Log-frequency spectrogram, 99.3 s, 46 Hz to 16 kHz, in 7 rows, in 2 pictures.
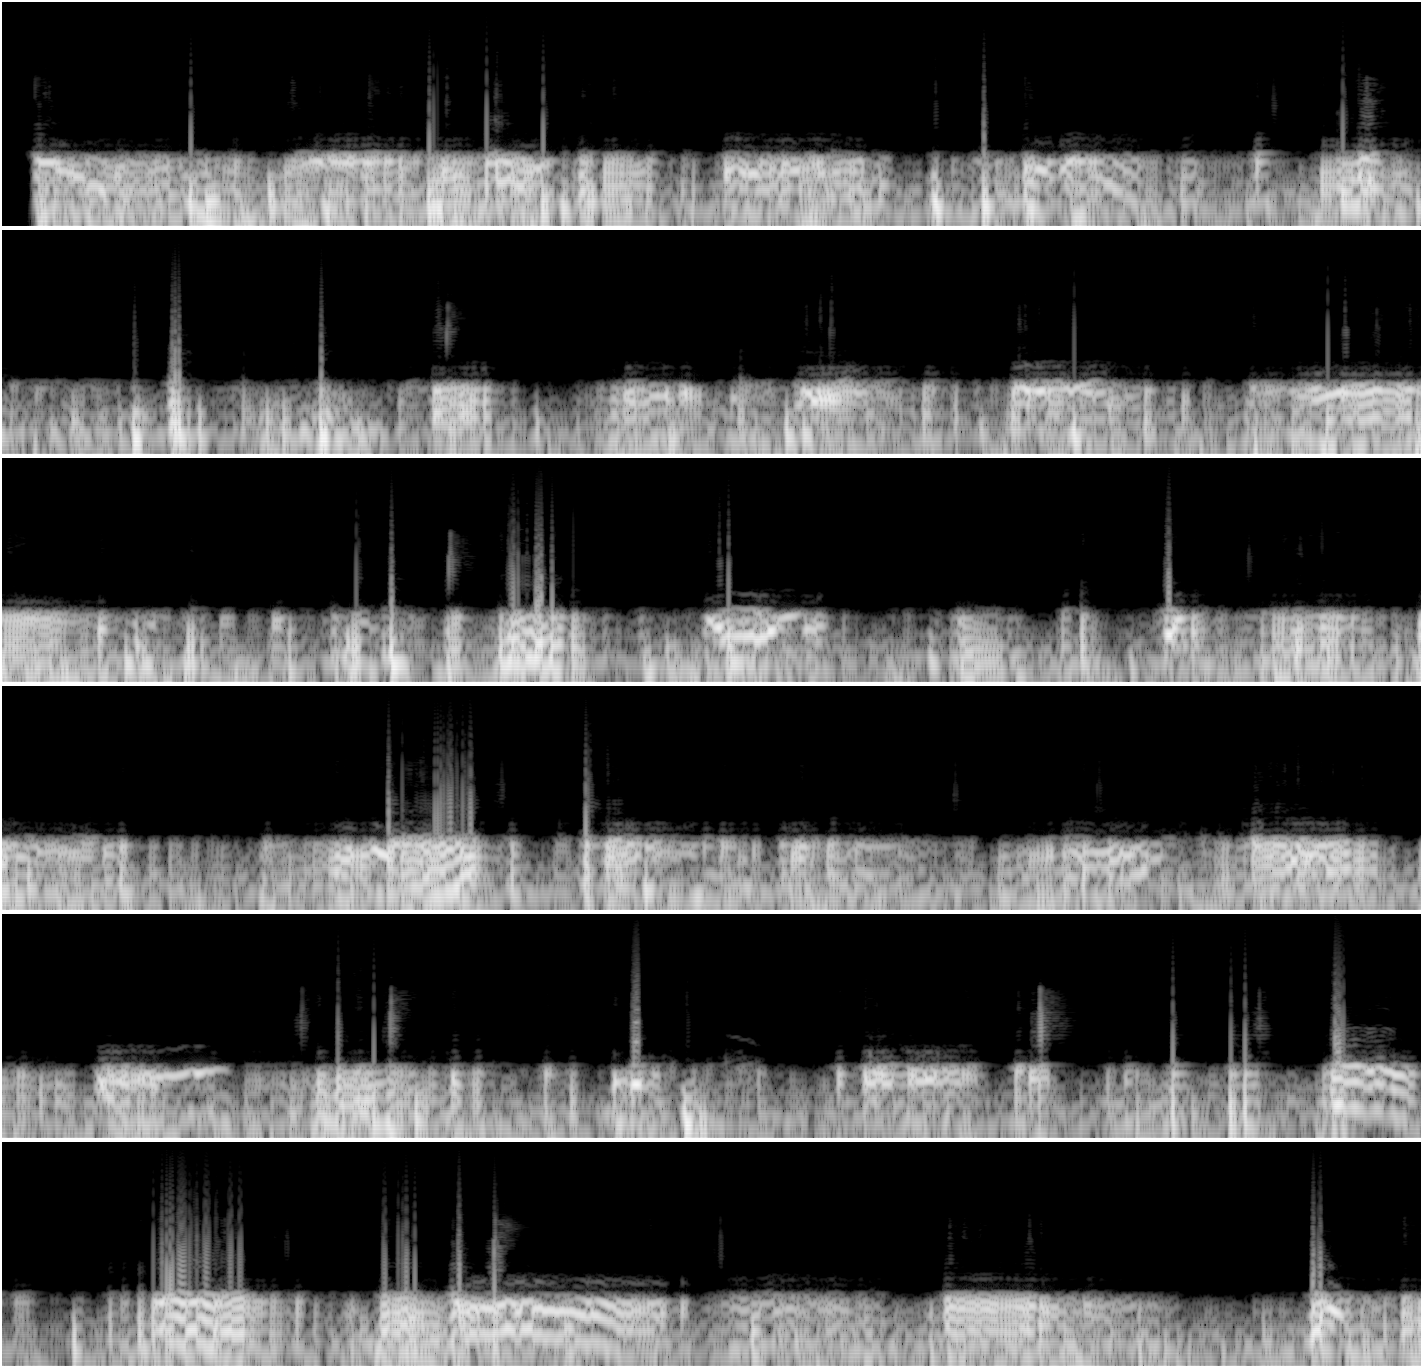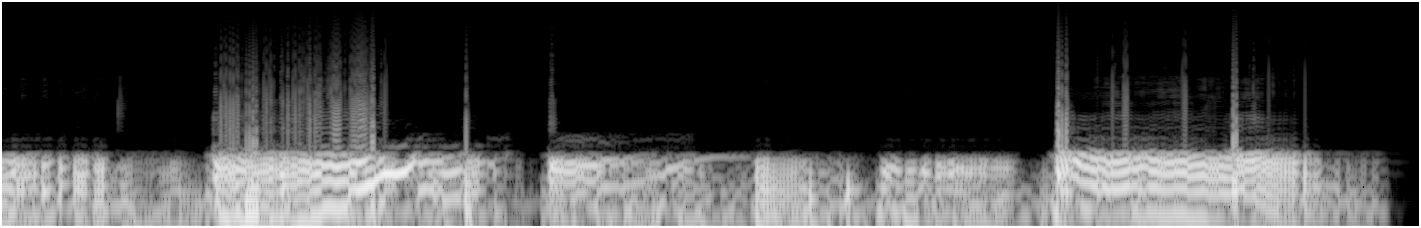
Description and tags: Intensive Hunger Moans & Deep-Pitched Grumbles of My Stomach
Ooooooouuuuugh!!! My stomach is now becoming monstrous, and more intensive because I was now waiting for 225 hours to eat, and I'm feeling even more hungrier than I already am!
sound, growling, moans, starvation, rumbles, borborygmi, grumbles, females, roar, stomach, roaring, sounds, belly, starving, borborygmus, rumbling, hungry, recording, moan, growls, tummy, grumble, moaning, soundeffect, rumble, growl, humans, grumbling, roars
